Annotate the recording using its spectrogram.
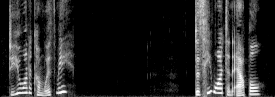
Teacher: for a question where I'm looking for an yes or no answer I'm ending with a higher tone than I started with · we would use a rising intonation with a yes-no question.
